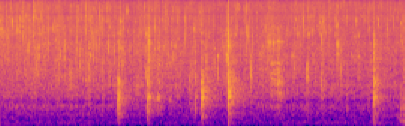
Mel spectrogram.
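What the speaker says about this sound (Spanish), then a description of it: "yo voy a seguir friendo mis albondiguitas para luego ponerlas en la salsa que hicimos" Sprout meatballs made from lentil, wheat and chickpea sprouts fry in a pan, a continuous close sizzle broken by several sharp stirring scrapes.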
